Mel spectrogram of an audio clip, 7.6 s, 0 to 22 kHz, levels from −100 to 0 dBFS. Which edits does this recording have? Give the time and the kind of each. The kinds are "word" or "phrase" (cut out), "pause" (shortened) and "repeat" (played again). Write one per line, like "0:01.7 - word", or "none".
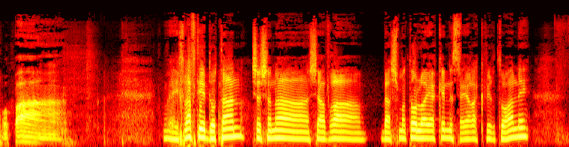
0:03.4 - word
0:06.1 - word

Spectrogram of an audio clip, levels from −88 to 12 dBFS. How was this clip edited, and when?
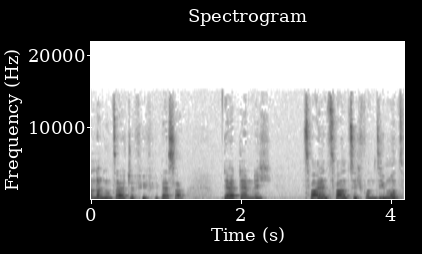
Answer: none

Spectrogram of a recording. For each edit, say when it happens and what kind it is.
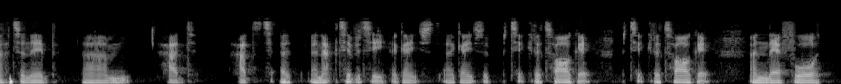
0:06.1 - repeat

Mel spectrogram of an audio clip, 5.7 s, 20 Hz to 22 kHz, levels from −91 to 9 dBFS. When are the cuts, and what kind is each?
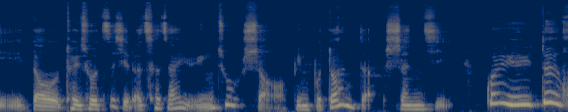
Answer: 0:04.7 - pause

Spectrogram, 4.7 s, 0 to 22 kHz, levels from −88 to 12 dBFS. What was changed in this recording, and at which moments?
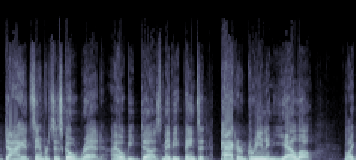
0:02.8 - pause

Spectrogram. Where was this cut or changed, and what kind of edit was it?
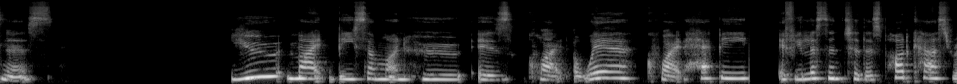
none

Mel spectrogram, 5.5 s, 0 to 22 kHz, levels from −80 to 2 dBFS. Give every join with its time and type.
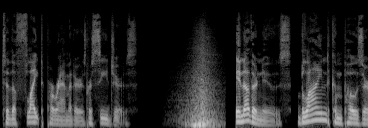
0:01.3 - word
0:03.4 - pause
0:04.4 - pause

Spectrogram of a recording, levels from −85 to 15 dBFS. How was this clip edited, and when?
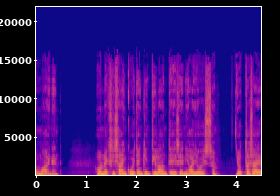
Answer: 0:03.0 - word

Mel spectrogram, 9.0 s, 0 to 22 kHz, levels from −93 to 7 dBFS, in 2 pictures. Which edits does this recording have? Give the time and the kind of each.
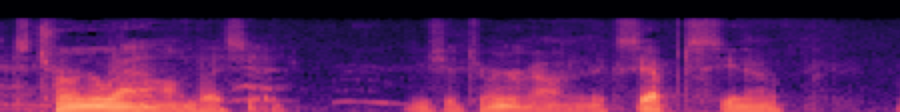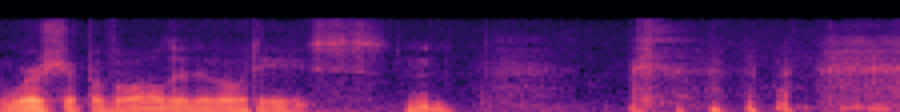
none

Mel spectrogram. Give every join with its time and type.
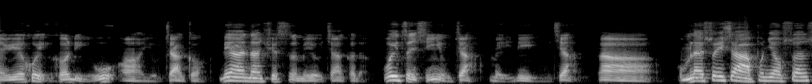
0:05.9 - pause

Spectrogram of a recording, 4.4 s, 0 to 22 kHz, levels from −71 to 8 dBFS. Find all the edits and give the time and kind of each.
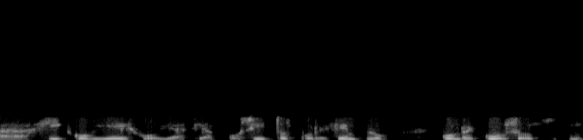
none

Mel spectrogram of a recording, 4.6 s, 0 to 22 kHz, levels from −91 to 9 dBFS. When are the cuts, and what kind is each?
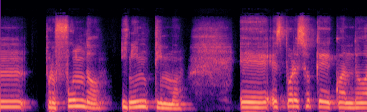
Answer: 0:01.6 - word

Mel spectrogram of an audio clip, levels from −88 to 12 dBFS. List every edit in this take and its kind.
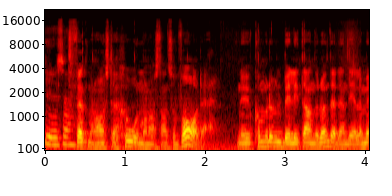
none

